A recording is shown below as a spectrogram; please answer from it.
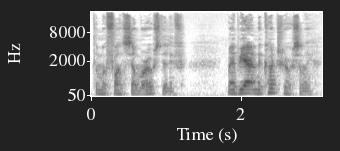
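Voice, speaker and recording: A sheepish young man in a drama, played by an actor, mumbling and pleading softly. He rushes his words at a quick pace. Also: fairly high pitch, steady tone, close to an everyday voice.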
